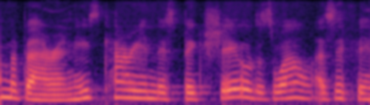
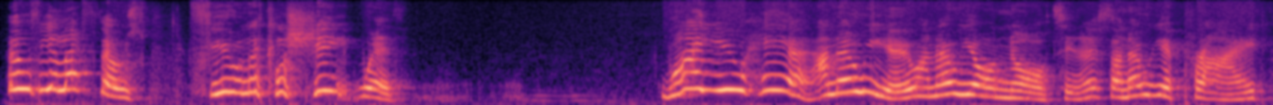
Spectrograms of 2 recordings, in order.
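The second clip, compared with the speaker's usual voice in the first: higher, louder scolding that cools at the end; angry big brother; 5 semitones higher, 6 dB louder than usual. Retold or imitated. Eldest brother telling David off, angry and higher. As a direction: scold the little brother, hot then settling. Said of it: "is so angry with David".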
